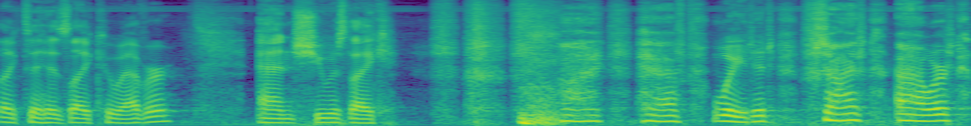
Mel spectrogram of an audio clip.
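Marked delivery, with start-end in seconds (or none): 3.5-6.4 put-on, slow, drawn-out, tearful half-whisper through teeth. Retelling the mother pleading with a ballplayer for a photo: imitating a half-whisper-cry. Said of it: "doing that, like, cry, like, whisper cry through, like, her pregnant, you know, teeth".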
